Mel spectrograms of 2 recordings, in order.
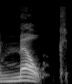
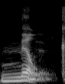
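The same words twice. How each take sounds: First: The vowel sounds like a short e. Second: The vowel sounds like a short i.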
